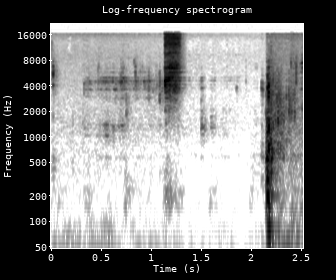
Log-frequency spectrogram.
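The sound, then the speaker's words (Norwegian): Sipping lukewarm, very sour lemon water with Himalayan salt through a straw: two short, wet slurping bursts separated by quiet, with faint clicks between them. “Og den er skikkelig sur i dag, og jeg drikker også med sugerør for å skåne tennene mine.”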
